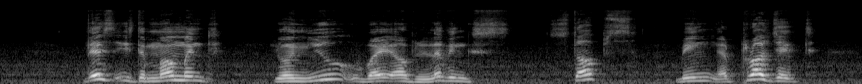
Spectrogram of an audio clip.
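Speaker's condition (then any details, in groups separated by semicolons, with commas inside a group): Cerebral palsy; some words unclear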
